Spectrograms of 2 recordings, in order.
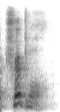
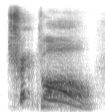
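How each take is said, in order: First: Said in the usual way. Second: High, drawn-out exclamation; high celebratory call; exclaimed call. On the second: Real, not acted. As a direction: sing out "Triple!" high, falling at the end. Word repeated as an exclamation.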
